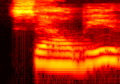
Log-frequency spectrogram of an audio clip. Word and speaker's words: Selbie: So I have a website with my name, the Joseph Selby, that's spelled S-E-L-B-I-E, somewhat unusual spelling of Selby.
